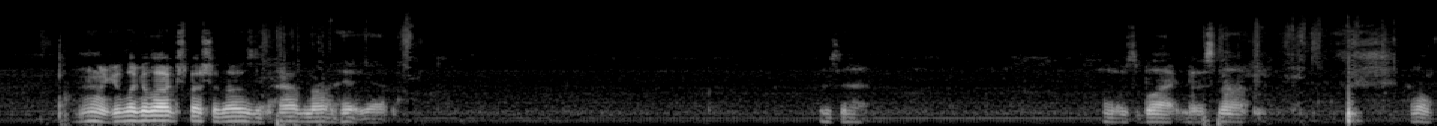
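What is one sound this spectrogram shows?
Trading cards rustle and slide against each other as they are shuffled by hand.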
